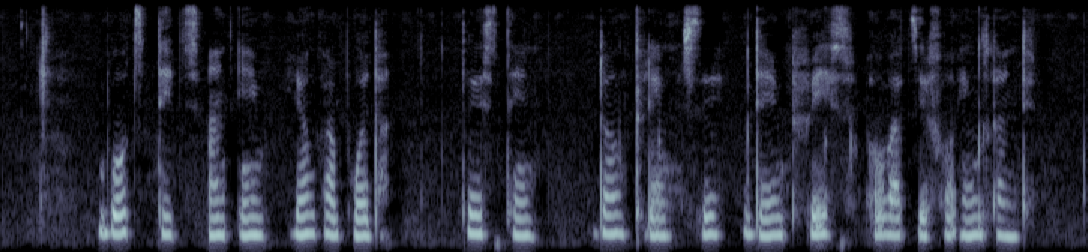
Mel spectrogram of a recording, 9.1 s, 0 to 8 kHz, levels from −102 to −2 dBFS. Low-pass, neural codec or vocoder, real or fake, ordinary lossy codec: 7.2 kHz; codec, 16 kHz, 8 kbps, FreqCodec, larger model; fake; none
